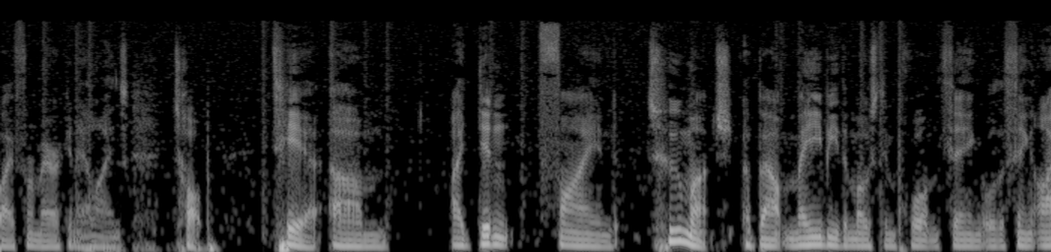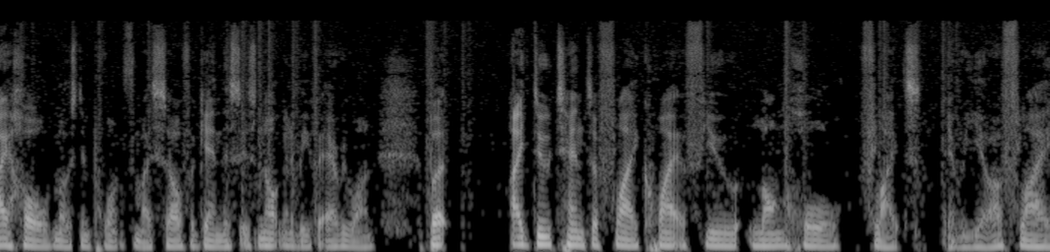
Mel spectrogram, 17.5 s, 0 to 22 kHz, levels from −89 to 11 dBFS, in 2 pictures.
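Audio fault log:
throughout, overdone noise removal: a noise reduction stage was pushed far too hard on this speech, so any frequency band sitting close to its noise estimate gets pulled down or switched off entirely. The background noise between phrases collapses into near silence dotted with twinkling, chirpy specks where isolated bands briefly survive, and the softer parts of the voice are stripped away along with the noise.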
